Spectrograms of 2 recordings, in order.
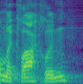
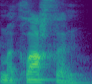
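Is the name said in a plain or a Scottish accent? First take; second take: plain; Scottish. First: The name is said in a plain accent. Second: The name is said in a Scottish accent.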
